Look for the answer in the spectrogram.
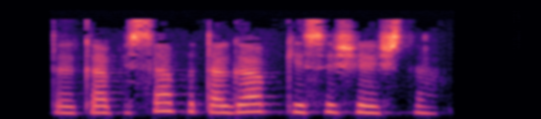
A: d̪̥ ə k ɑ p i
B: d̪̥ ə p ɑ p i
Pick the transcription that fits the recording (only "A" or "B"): A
